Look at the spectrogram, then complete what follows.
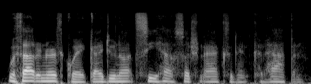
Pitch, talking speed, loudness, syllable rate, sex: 125 Hz, 250 wpm, -21 LUFS, 6.5 syllables/s, male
